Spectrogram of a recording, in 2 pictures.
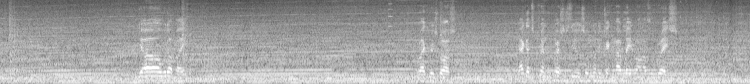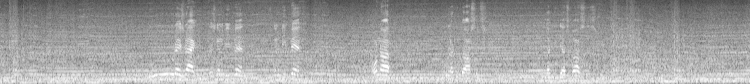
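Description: A racing car engine drones steadily and shifts pitch as it changes gear.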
